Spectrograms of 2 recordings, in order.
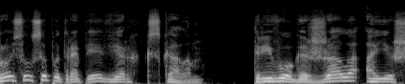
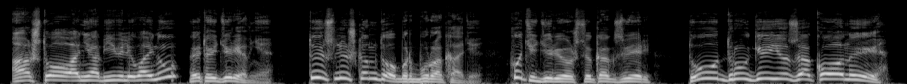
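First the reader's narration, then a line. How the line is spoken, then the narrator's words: Cheerful chatter. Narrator (Russian): Весело разболтался Соба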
